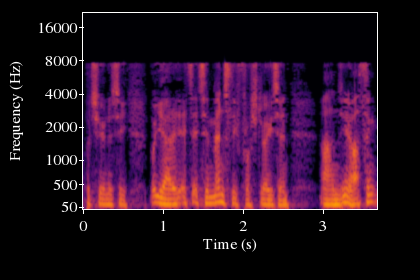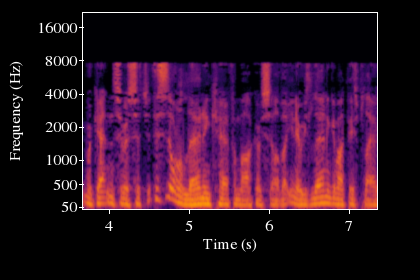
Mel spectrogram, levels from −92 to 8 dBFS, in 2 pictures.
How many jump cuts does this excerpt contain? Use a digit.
0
